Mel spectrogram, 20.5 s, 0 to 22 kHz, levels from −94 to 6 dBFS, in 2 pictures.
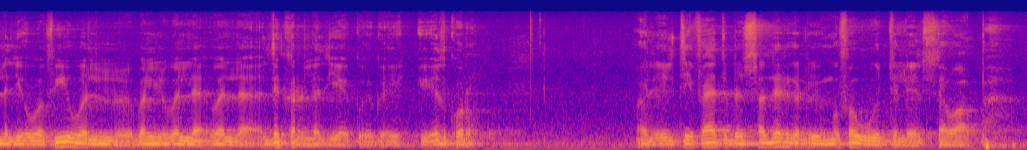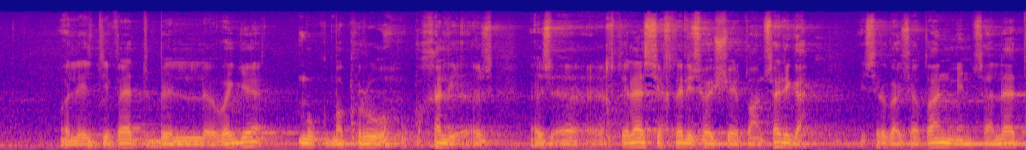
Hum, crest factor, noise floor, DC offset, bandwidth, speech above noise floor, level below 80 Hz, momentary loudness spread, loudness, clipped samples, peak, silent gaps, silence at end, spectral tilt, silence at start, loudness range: none; 16 dB; -42 dBFS; under 0.1%; 16 kHz; 22 dB; -52 dBFS; 11 LU; -21 LUFS; under 0.1%; -6 dBFS; none; 0 s; -5.5 dB/octave; 0 s; 5 LU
